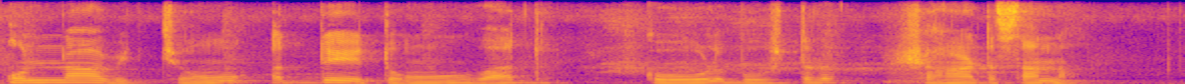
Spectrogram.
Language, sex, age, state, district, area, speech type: Punjabi, female, 45-60, Punjab, Muktsar, urban, read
